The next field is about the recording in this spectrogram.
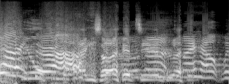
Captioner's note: overlapping chattering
